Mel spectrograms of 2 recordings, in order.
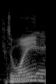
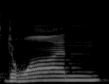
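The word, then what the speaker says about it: D'Wan: oh georgia is minus dwayne mathis is that right that's not right it's dejuan they're giving 28 to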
